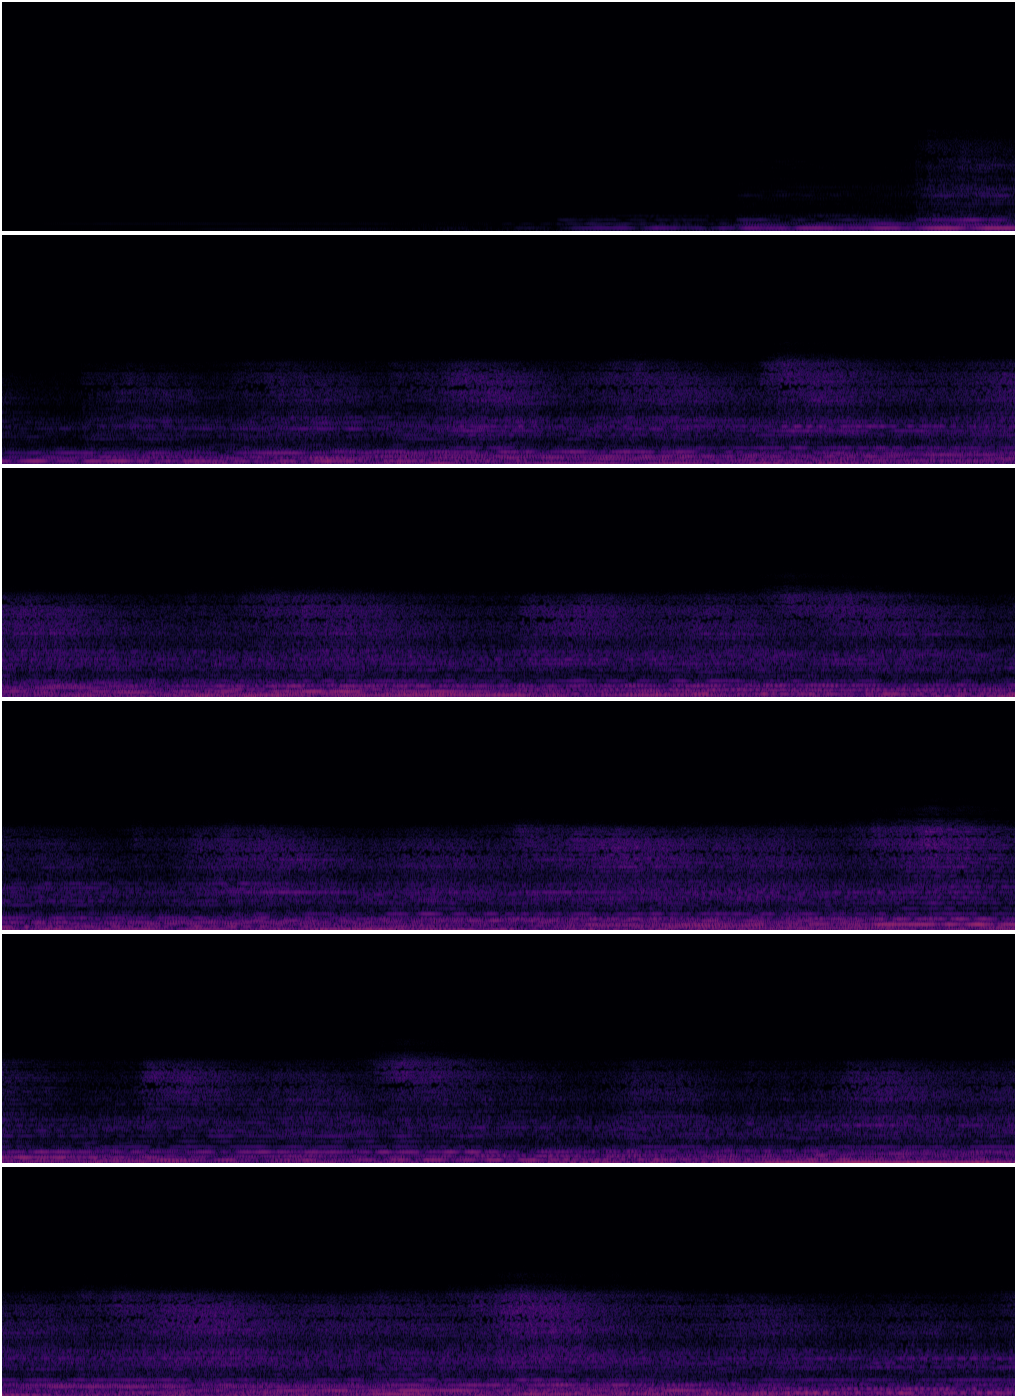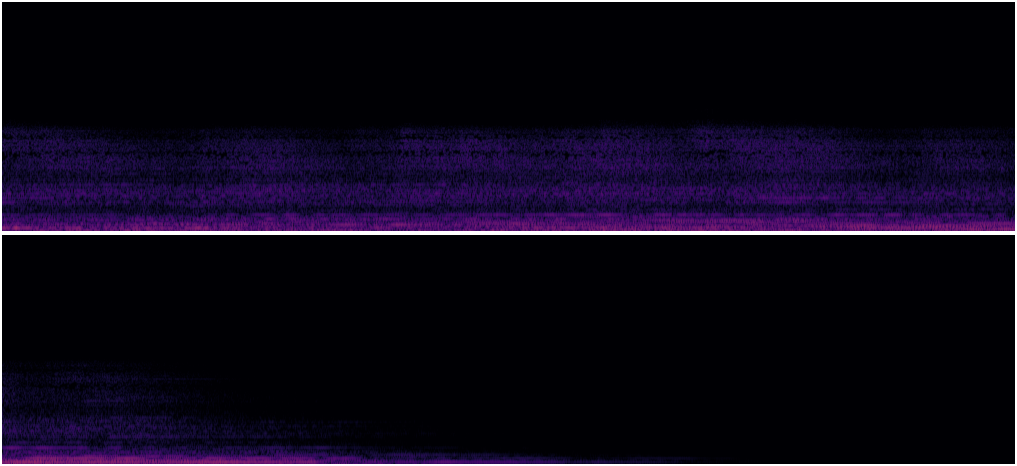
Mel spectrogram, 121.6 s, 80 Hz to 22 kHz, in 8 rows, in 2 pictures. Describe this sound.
Low, sustained drone
A long, low-end drone with subtle dark changes spread throughout. This sound was generated by heavily processing various Pandora PX-5 effects when played through an Epiphone Les Paul Custom and recorded directly into an Audigy 2ZS.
